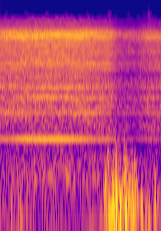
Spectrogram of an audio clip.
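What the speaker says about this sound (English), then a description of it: "Probably can't hear over my vacuum." A homemade bee vacuum runs with a steady, loud whine and hum throughout while honeybees are rescued from a tree, the motor roughening and surging with low rumbling bursts in the final half second.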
